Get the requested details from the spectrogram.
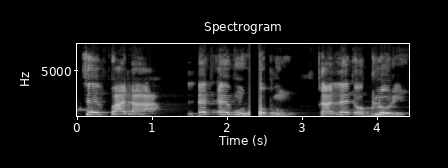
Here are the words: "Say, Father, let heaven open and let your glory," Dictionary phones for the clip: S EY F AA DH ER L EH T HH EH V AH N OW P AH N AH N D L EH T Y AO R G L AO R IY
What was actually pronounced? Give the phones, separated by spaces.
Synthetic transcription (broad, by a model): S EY F AA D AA L EH T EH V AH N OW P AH AH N L EH T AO G L AO R IY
